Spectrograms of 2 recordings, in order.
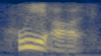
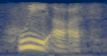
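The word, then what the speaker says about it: huios (υἱός): In Greek, it's huios. It's pronounced like W-H-E-E hyphen O-S, huios.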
